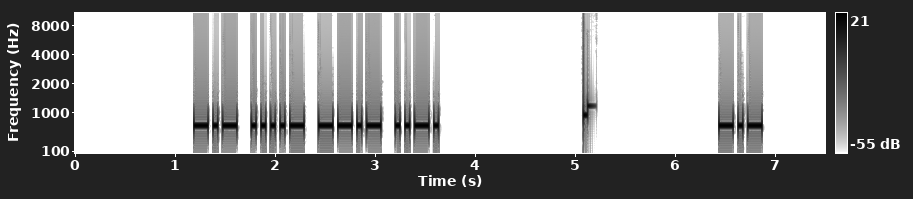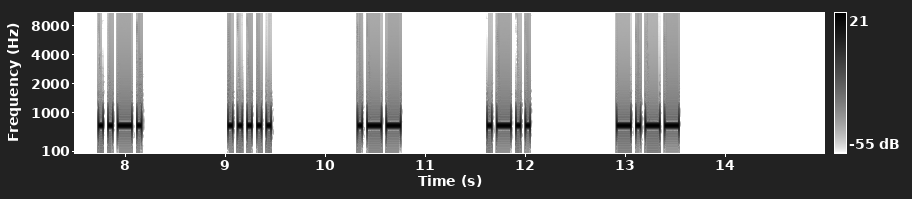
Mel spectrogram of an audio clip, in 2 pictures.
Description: Morse code, heard as a keyed tone, about 25 wpm, spaced as for 11 wpm, 700 Hz. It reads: K4QF KF5WLY
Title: USA Call Signs - 6x Character Spacing - 25wpm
